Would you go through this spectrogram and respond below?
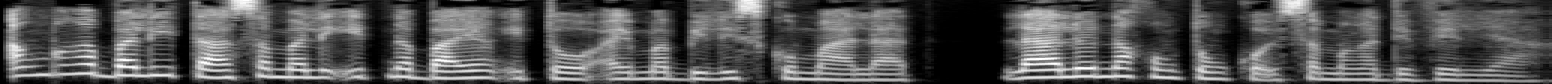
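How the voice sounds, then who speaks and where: A female storyteller plays a calm businessman in his fifties from an audio drama. He speaks in a measured, falsely sympathetic way, quietly scheming, with a dry sound. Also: medium pitch, no room sound, lightly acted. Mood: reassuring.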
